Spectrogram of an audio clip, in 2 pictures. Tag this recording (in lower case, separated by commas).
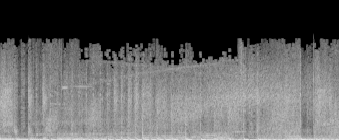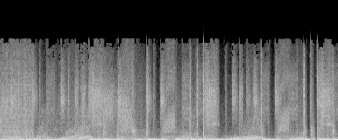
music, electronic music, dubstep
